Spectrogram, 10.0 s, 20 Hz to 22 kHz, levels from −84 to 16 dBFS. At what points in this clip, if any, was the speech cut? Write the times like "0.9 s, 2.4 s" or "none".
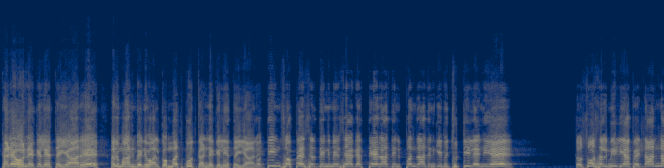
4.0 s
